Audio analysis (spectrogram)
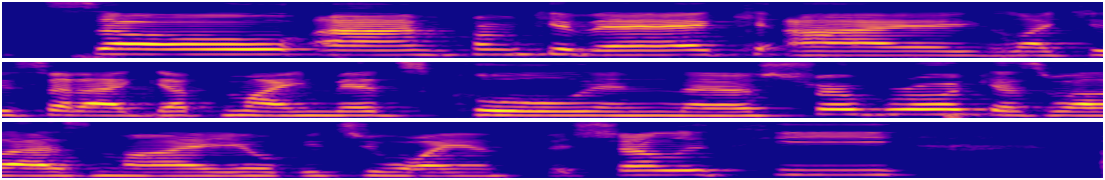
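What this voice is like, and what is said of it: Quebecois French accent. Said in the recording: “my beautiful accent that I can lose? ... It's a gorgeous accent.”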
